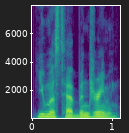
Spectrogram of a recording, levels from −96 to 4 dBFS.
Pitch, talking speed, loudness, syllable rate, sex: 130 Hz, 270 wpm, -14 LUFS, 5.9 syllables/s, male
